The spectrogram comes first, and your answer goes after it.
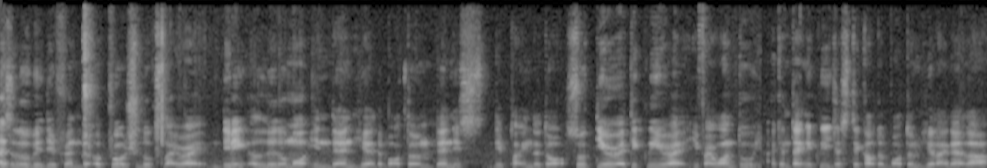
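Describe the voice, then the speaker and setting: Casting: male vlogger, Singaporean accent, lowish pitch, informal and rambling chat, noisy recording. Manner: rambling, informal, ends phrases with "lah". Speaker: video host, model bus collector. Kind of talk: casual chatty review vlog. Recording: clear background noise.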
